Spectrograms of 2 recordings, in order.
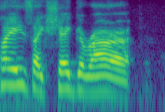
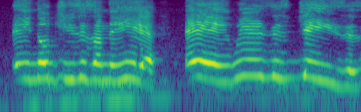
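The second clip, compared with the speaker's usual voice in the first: put-on, pitched-up Italian mobster tough-guy voice; 7 semitones higher than usual. Acting out a scene of a man walking around town with a gun, imitating an Italian mafioso. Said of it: "playing like a like a Dago fucking uh, mafioso".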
